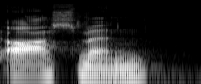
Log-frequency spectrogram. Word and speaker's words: Assman: His last name is Assman. He pronounces it Osman, right? – Osman. – A-U-S-M-A-N. But it is A-S-S-M-A-N.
